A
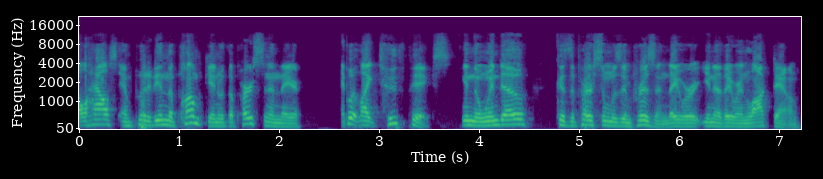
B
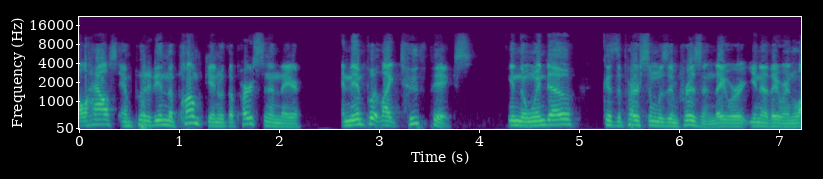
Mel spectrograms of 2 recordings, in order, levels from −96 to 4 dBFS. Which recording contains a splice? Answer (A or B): A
